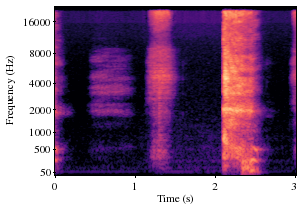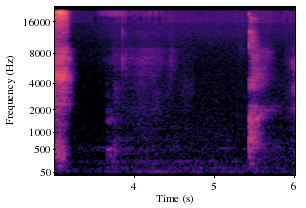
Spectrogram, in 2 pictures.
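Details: Male (brother) recorded for sneezing: a few short cough bursts, one loud and harsh, in a quiet room; cough.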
